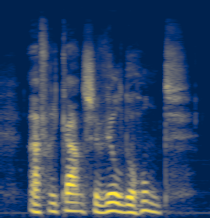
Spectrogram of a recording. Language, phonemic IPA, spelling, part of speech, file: Dutch, /aː.friˌkaːn.sə ˌʋɪl.də ˈɦɔnt/, Afrikaanse wilde hond, noun, Nl-Afrikaanse wilde hond.ogg
- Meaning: African wild dog (Lycaon pictus)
